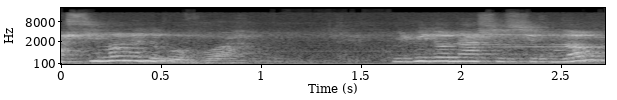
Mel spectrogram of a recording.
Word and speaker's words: Beauvoir: Castor à Simone de Beauvoir. Il lui donna ce surnom parce que, et ça je vais m'adresser à Christine, Beauvoir, soi-disant, en anglais, est similaire par la prononciation du castor.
